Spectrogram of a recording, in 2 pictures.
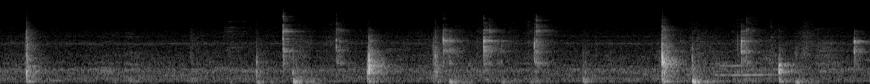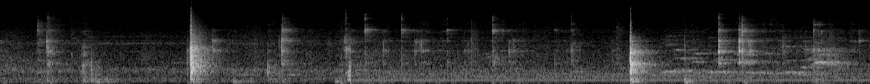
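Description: Irregular knocks and clatter of a wooden rolling pin on a wooden board as poori dough is flattened and rolled out, with two knocks louder than the rest. A low steady hum comes in about two-thirds of the way through.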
